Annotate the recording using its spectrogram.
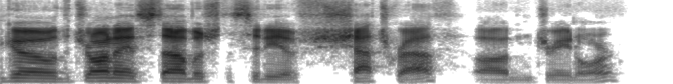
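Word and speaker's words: Shattrath: So, anyway, 195 years ago, the Draenei established the city of Shatrath on Draenor. Some people pronounce it Shatarath. I don't know where they get the extra A from. It is separately Shatrath.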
